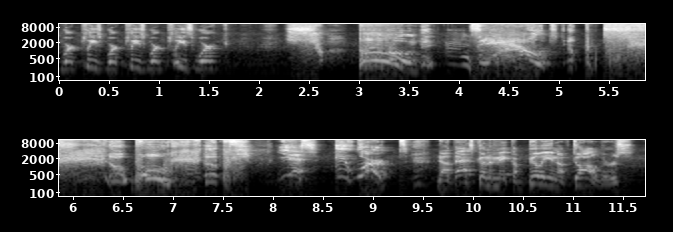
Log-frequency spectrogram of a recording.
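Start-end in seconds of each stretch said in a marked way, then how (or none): 3.0-7.0 shouted boom. Pretend. Toy explosion sounds. 8.0-9.4 high, slow triumphant yes; excited cheer. Real, not acted. Kid thrilled his rocket worked, excited cheer.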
